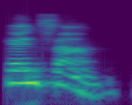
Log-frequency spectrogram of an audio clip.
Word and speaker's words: handsome: On the first syllable.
